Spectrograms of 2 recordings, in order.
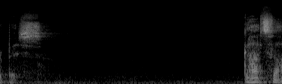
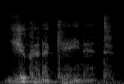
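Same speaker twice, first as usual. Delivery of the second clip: much softer, lower hush; whispered ending; 6 semitones lower, 13 dB quieter than usual. Real, not acted. Preacher quoting Jesus on gaining life, whispered. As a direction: let the promise fall to a whisper.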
